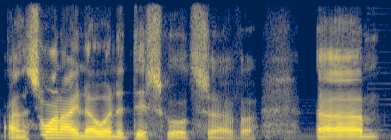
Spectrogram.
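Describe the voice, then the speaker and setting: A man co-hosting a podcast, talking in halting starts and repeating his first words before getting going. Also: medium pitch, very animated, dry recording. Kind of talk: casual podcast discussion.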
